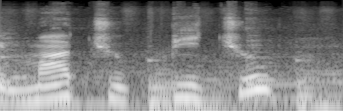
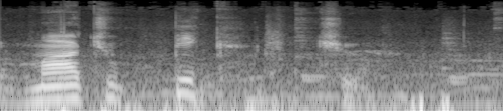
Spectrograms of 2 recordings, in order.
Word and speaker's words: Machu Picchu: But you have to pronounce correct, because if you say Machu Picchu, Picchu means pennies. That is the correct way, Machu Picchu in the Quechua.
